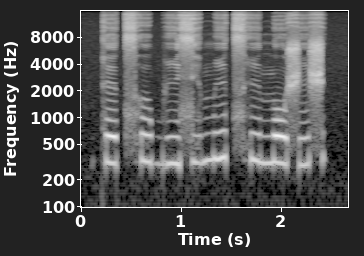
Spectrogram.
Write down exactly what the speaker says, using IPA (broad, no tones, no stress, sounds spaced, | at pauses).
k e t͡sʰ ɯ b i sʲ e̤ m i t͡sʰ i n o ʃ i ʃ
